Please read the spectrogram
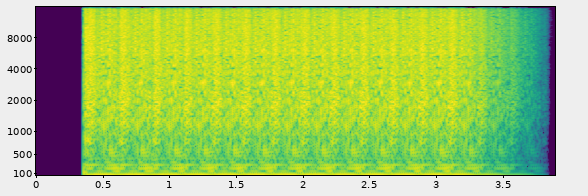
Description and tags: Resse 340bpm C1
Reese bass made in kontact, cycle at 340 or 170 or 85 bpm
